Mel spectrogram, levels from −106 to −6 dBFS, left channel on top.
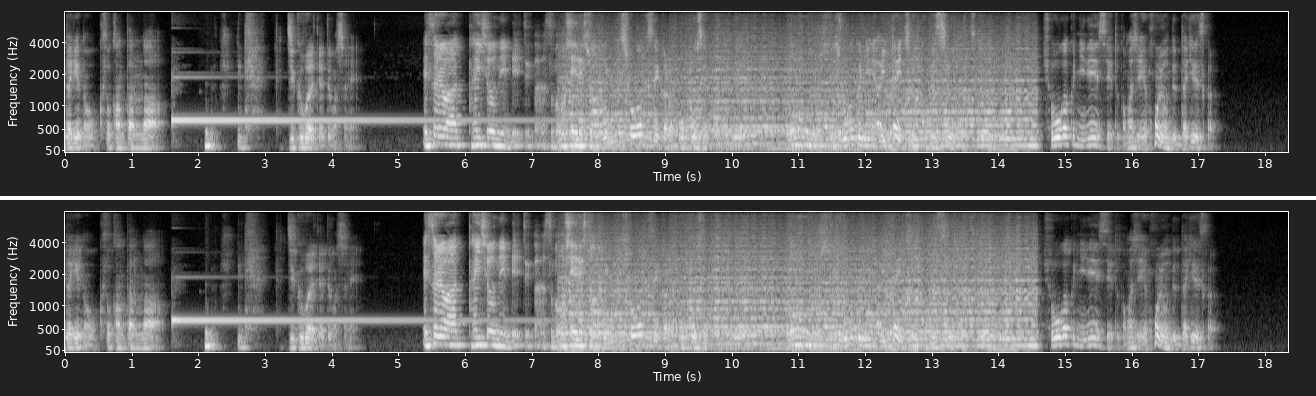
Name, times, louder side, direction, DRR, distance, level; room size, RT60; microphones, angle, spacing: voice 1, 0.0-1.4 2.6-3.0 3.3-4.4 7.7-10.3 11.5-14.2 14.7-17.2, left 2 dB, 75° left, 1.2 m, -24 dB
sound 1, 1.6-8.6, left 2 dB, 50° left, 1.1 m, -30 dB
voice 2, 5.4-8.4 10.9-11.7, equal, 60° right, 2.2 m, -21 dB
sound 2, 7.4-14.6, right 1 dB, 10° right, 0.4 m, -24 dB
12.5 x 4.8 x 2.4 m
head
